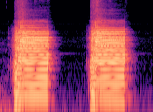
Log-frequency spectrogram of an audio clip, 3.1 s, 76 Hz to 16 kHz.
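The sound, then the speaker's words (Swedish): Two sustained, distorted electric guitar chords ring out loudly, each lasting under a second with a short reverberant tail trailing off after it, separated by a brief pause; the room setting of the impulse response is turned up to 12, adding a little room sound. “Jag drar upp den till 12. Ni hör att det blir lite rum.”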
